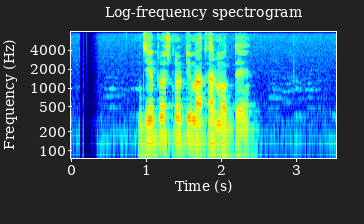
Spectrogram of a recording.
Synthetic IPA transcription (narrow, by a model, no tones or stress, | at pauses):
d͡ʑepɾosnoʈimat̪ʰaɾmod̪ʱːe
